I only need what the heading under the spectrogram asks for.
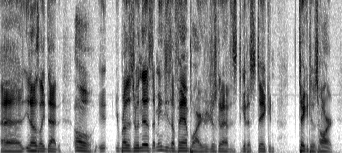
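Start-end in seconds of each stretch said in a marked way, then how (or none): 1.5-6.7 over-the-top, put-on tough kid voice. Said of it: "It's like a nine-year-old making that voice".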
